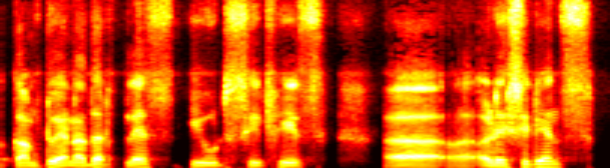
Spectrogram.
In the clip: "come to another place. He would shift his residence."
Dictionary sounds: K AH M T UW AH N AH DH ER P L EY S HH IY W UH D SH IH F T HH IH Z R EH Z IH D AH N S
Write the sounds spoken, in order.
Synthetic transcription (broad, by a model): K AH M T UW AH N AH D ER P L EY S HH IY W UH D S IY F HH IH Z R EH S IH D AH N S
